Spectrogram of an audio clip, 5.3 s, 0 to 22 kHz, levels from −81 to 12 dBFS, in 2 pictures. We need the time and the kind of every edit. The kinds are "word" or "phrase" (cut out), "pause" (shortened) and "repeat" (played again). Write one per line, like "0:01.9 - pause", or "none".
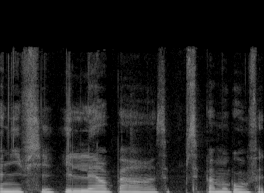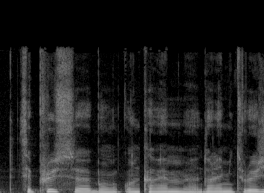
0:01.1 - phrase
0:02.3 - word
0:04.0 - word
